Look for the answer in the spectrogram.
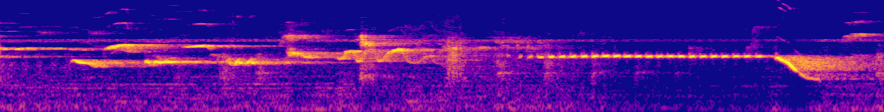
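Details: Male oriental magpie-robin calling a female with clear, loud whistled phrases, a long level note, a fast rattling trill and a final steep downward slur.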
